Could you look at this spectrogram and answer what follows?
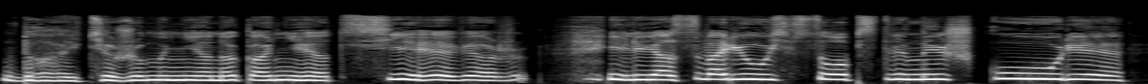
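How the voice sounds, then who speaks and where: A woman voicing a grumpy polar bear in a storybook, bellowing loudly. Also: mid-range voice, fairly even intonation, very slow, dry recording, clean studio sound. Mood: roaring. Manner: loud, bellowing.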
